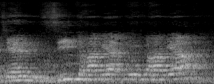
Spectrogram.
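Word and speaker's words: Gen Z: generation जेड को जेन जी क्यों कहा गया, तो अमेरिकन इंग्लिश में जेड को जी प्रोनाउंसिएट किया जाता है, जी, इसीलिए उसको शॉर्ट में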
